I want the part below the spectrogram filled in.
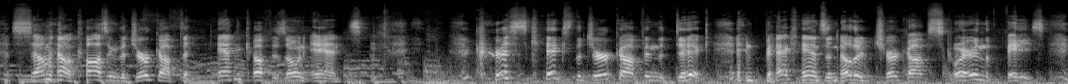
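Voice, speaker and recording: A man's voice: high-pitched, sharp tone. A young adult man doing casual host commentary and reading a summary aloud, sweary and amused. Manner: sweary, amused, often breaking into laughter. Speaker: video host.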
